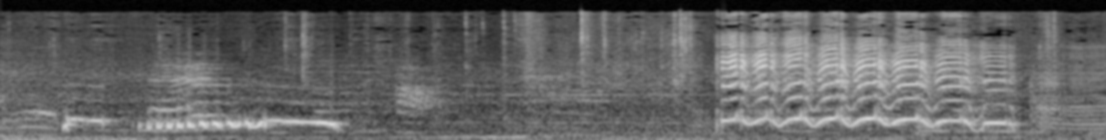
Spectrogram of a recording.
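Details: Ringneck doves, albino white and local, in training, nodding and laughing: a low rolling coo with a rapid pulsing middle, then after a pause a fast run of bright wavering notes rich in overtones.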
